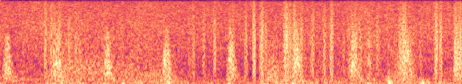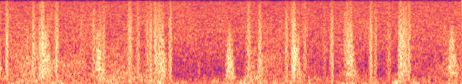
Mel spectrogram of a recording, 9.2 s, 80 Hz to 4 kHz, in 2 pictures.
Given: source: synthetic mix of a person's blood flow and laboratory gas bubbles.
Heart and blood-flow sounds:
Doppler ultrasound of blood flow; subclavian vein
no bubbles
From the record:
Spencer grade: 0 (complete lack of bubble signals)

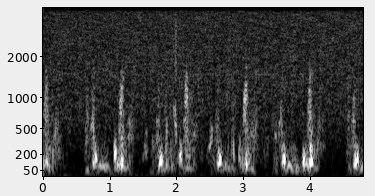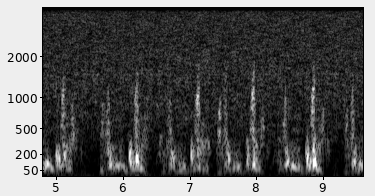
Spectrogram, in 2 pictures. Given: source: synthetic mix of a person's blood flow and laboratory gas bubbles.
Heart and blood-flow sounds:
Doppler ultrasound of blood flow; precordium
1.81-2.06 s: bubbles
2.75-2.89 s: bubbles
From the record:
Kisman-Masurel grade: 211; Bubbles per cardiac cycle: several, 3 to 8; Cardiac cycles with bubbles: 1 to 10%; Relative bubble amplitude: barely perceptible (0.100 to 0.250); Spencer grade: 1 (occasional bubble signal discernible with the cardiac motion signal, with majority of cardiac periods free of bubbles); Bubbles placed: only in the low amplitude regions of the cardiac cycle

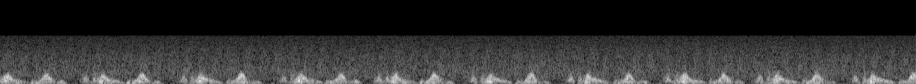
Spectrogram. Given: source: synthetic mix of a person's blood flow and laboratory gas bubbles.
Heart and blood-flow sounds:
Doppler ultrasound of blood flow; precordium
no bubbles
From the record:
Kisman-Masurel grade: 000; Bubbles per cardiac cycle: 0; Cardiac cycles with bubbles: 0%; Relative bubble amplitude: no bubbles discernible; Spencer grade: 0 (complete lack of bubble signals)

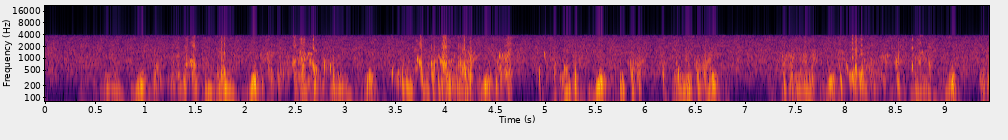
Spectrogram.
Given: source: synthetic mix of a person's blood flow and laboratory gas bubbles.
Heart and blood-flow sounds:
Doppler ultrasound of blood flow; precordium
1.08-1.89 s: bubbles
2.15-2.98 s: bubbles
3.44-4.38 s: bubbles
4.49-4.69 s: bubbles
4.91-5.04 s: bubbles
5.08-5.36 s: bubbles
5.71-6.03 s: bubbles
6.16-6.23 s: bubbles
6.28-6.72 s: bubbles
7.34-7.73 s: bubbles
7.92-8.59 s: bubbles
8.64-8.88 s: bubbles
9.33-9.45 s: bubbles
From the record:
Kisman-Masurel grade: 332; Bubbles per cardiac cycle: rolling drumbeat, 9 or more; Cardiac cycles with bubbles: 50 to 99%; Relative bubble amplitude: moderate (0.250 to 0.450); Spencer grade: 3 (all of the cardiac periods contain showers or single bubble signals, but not dominating or overriding the cardiac motion signals); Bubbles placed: only in the low amplitude regions of the cardiac cycle

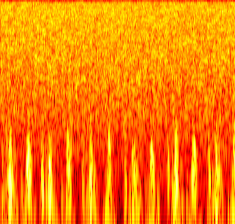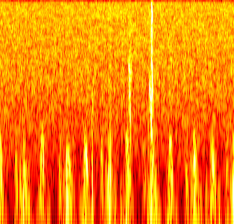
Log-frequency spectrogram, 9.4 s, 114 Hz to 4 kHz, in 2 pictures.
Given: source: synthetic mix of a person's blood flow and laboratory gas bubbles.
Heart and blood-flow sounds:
Doppler ultrasound of blood flow; precordium
6.50-6.58 s: bubbles
6.86-6.95 s: bubbles
7.25-7.36 s: bubbles
7.65-7.81 s: bubbles
From the record:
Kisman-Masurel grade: 123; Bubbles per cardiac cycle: 1 to 2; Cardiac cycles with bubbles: 10 to 50%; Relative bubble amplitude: loud (0.450 to 0.775); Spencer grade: 2 (many but less than half of the cardiac periods contain bubble signals, singularly or in groups); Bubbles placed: anywhere in the cardiac cycle

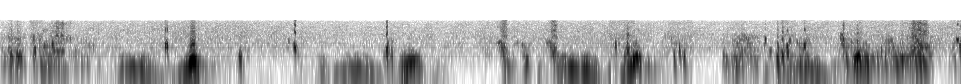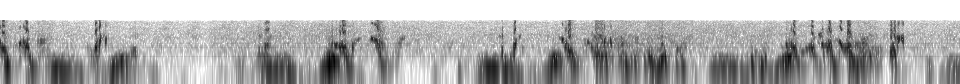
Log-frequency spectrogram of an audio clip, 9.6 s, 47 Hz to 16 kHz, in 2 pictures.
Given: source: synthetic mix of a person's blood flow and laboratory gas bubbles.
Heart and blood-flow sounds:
Doppler ultrasound of blood flow; precordium
0.00-0.48 s: bubbles
0.80-0.86 s: bubbles
1.18-1.24 s: bubbles
1.43-1.51 s: bubbles
1.89-1.99 s: bubbles
2.47-2.67 s: bubbles
2.72-2.82 s: bubbles
3.04-3.29 s: bubbles
3.33-3.46 s: bubbles
3.60-4.06 s: bubbles
4.18-4.68 s: bubbles
4.73-5.07 s: bubbles
5.23-5.37 s: bubbles
5.44-5.50 s: bubbles
6.08-6.17 s: bubbles
6.44-6.61 s: bubbles
6.64-6.83 s: bubbles
7.29-7.44 s: bubbles
7.59-8.27 s: bubbles
8.53-8.67 s: bubbles
8.70-9.36 s: bubbles
From the record:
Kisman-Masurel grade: 242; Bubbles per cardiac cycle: several, 3 to 8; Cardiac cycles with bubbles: 100%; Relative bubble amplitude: moderate (0.250 to 0.450); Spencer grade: 3 (all of the cardiac periods contain showers or single bubble signals, but not dominating or overriding the cardiac motion signals); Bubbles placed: anywhere in the cardiac cycle

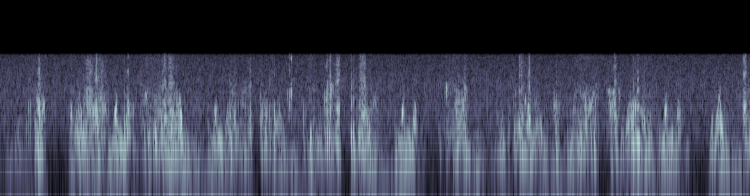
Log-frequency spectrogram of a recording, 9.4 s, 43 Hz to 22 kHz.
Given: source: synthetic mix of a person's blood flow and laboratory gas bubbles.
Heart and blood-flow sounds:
Doppler ultrasound of blood flow; precordium
0.32-0.60 s: bubbles
0.86-1.35 s: bubbles
1.52-1.69 s: bubbles
1.75-2.25 s: bubbles
2.84-3.17 s: bubbles
3.24-3.48 s: bubbles
3.57-3.69 s: bubbles
3.76-3.94 s: bubbles
4.03-4.27 s: bubbles
4.37-4.75 s: bubbles
5.47-5.87 s: bubbles
6.41-6.72 s: bubbles
6.90-7.06 s: bubbles
7.19-7.49 s: bubbles
7.58-7.77 s: bubbles
7.83-8.18 s: bubbles
9.27-9.39 s: bubbles
From the record:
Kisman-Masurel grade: 343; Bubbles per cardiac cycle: rolling drumbeat, 9 or more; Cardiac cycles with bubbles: 100%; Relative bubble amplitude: loud (0.450 to 0.775); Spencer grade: 3 (all of the cardiac periods contain showers or single bubble signals, but not dominating or overriding the cardiac motion signals); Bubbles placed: anywhere in the cardiac cycle

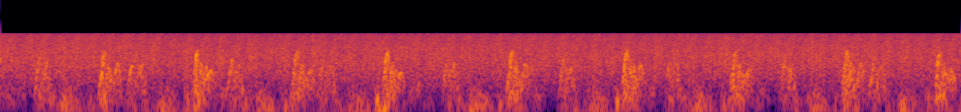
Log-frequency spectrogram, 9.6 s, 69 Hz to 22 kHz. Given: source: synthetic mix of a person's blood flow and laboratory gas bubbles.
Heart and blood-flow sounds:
Doppler ultrasound of blood flow; precordium
8.61-8.83 s: bubbles
9.34-9.38 s: bubbles
From the record:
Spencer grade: 1 (occasional bubble signal discernible with the cardiac motion signal, with majority of cardiac periods free of bubbles); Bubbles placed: anywhere in the cardiac cycle

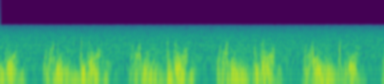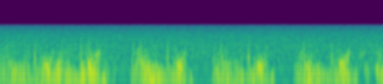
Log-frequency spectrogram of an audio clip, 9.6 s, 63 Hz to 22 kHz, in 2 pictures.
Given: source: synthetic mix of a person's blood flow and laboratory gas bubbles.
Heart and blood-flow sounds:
Doppler ultrasound of blood flow; precordium
9.29-9.60 s: bubbles
From the record:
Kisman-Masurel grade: 111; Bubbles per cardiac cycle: 1 to 2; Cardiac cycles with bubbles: 1 to 10%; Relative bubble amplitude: barely perceptible (0.100 to 0.250); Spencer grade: 1 (occasional bubble signal discernible with the cardiac motion signal, with majority of cardiac periods free of bubbles); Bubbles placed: only in the low amplitude regions of the cardiac cycle

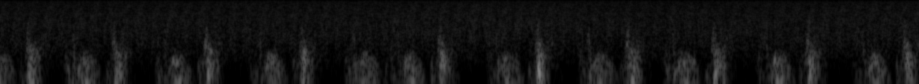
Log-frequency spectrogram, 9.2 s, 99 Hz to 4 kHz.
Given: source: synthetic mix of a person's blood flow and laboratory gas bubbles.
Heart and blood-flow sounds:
Doppler ultrasound of blood flow; precordium
no bubbles
From the record:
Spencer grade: 0 (complete lack of bubble signals)

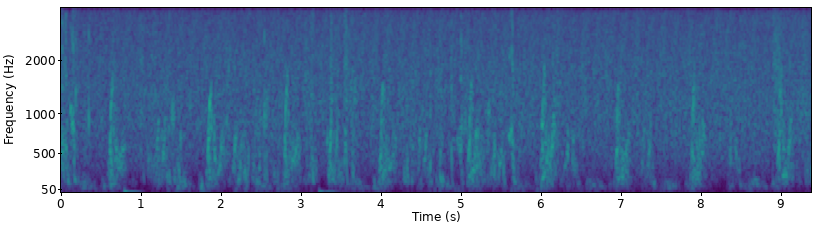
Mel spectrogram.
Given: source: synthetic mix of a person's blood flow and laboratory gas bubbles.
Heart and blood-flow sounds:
Doppler ultrasound of blood flow; precordium
0.00-0.24 s: bubbles
0.32-0.38 s: bubbles
1.00-1.57 s: bubbles
2.02-2.11 s: bubbles
2.13-2.75 s: bubbles
3.05-3.24 s: bubbles
3.29-3.72 s: bubbles
4.18-4.49 s: bubbles
4.59-5.08 s: bubbles
5.15-5.52 s: bubbles
5.56-5.79 s: bubbles
9.17-9.38 s: bubbles
From the record:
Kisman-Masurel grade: 332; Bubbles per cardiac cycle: rolling drumbeat, 9 or more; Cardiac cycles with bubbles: 50 to 99%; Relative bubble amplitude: moderate (0.250 to 0.450); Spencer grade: 3 (all of the cardiac periods contain showers or single bubble signals, but not dominating or overriding the cardiac motion signals); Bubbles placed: only in the low amplitude regions of the cardiac cycle

